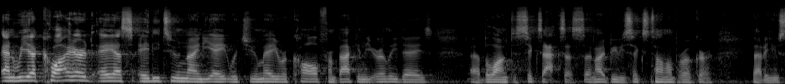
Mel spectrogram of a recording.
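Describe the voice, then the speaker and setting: A man with an American accent, very fast pace, very wide pitch swings and a bright, sharp tone, in a very clean recording with a silent background. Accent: sounds American. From Netherlands. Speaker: network engineer, conference speaker. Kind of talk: conference talk. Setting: stage with audience, live streamed.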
